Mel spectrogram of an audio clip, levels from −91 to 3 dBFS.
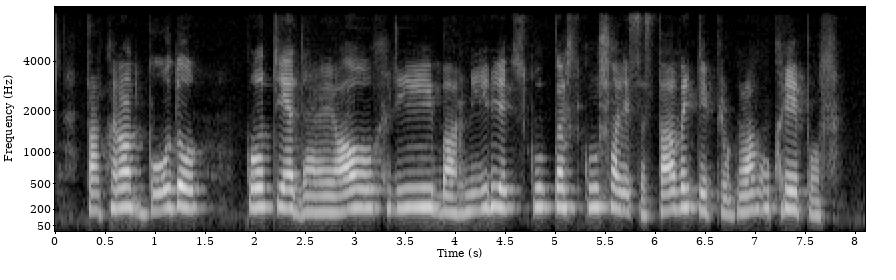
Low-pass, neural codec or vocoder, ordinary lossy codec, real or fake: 7.2 kHz; codec, 32 kHz, 1.9 kbps, SNAC; none; fake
